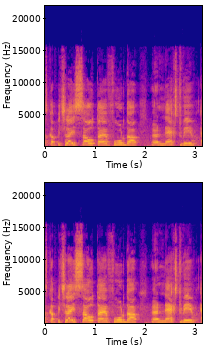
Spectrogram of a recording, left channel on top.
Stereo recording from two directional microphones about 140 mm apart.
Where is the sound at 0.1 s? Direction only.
20° right (ahead or behind).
